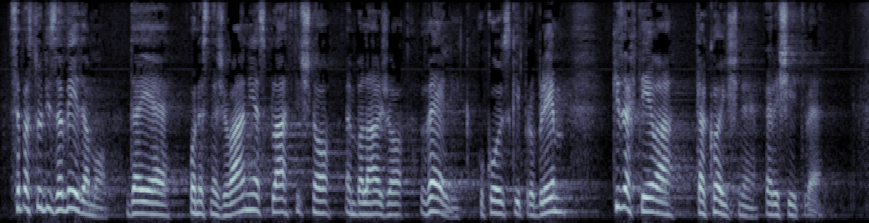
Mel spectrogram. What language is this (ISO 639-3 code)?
slv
